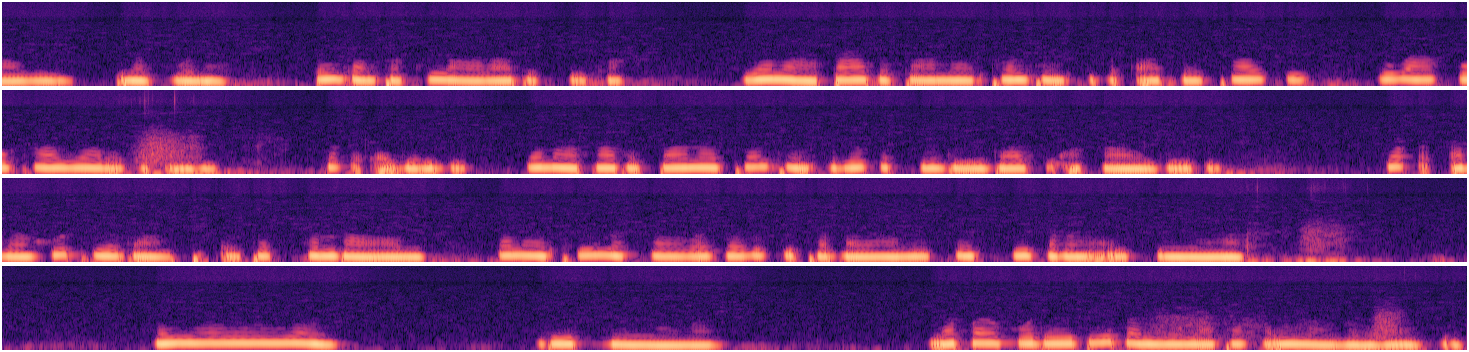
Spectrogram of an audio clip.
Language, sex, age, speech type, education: Hausa, female, 15-29, spontaneous, tertiary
